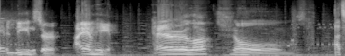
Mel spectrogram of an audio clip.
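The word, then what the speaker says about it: Herlock Sholmes: yeah dude I indeed sir I am he hairlock ches that's how you that's how that's how you actually pronounce his name we just been saying it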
